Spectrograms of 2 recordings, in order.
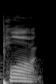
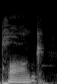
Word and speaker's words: blanche: Okay, you don't get carte blanche, dude. I think I said it wrong. It's blanc, not plonk.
